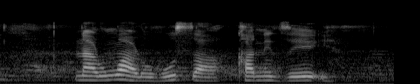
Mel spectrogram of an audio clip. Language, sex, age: Venda, female, 22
